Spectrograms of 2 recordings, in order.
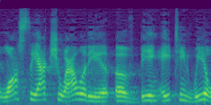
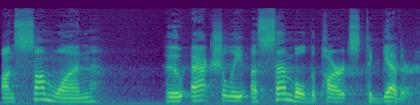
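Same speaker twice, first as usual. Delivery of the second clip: slow, deliberate, drawn-out, spelled-out phrasing; 3 semitones lower than usual. Explaining what an eighteen-wheeler depends on, said slowly. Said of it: "why did I even say that slow?".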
